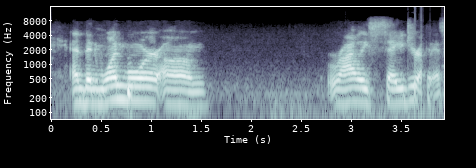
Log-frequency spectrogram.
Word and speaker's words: Riley Sager: awesome yeah definitely and then one more um riley sager that's how you pronounce it very good highly recommend as a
